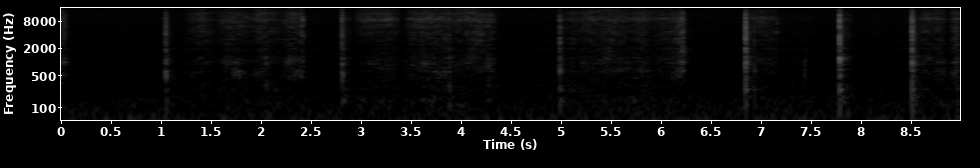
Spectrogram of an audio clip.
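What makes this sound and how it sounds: The end of an orange paintbrush is dragged back and forth across the lid of a flat, printed cardboard paint-set box, making soft, bright scratching and rubbing strokes in bursts. A few sharp, short ticks cut through between the strokes.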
